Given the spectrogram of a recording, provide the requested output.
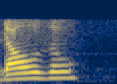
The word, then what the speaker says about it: Dolezal: Well, before we go into that aspect of the conversation, I want to read, because she has Rachel Dolezal. Is that her last name? Is that how you say it? – Sounds good to me. – Dolezal.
